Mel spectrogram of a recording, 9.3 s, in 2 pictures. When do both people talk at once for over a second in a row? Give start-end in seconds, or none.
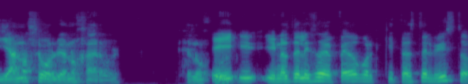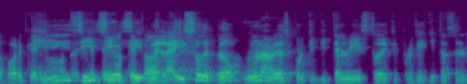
5.0-6.4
